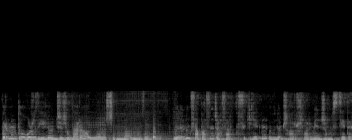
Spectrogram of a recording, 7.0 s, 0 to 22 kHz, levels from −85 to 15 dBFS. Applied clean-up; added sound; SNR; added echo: neural separator model SepFormer DNS4.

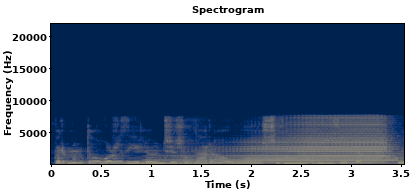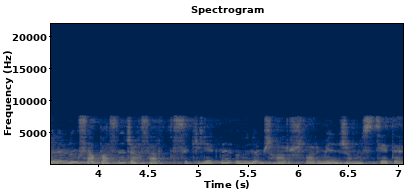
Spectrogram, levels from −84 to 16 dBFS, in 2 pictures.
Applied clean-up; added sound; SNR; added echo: none; Brass instrument; -1 dB; reverberation time 2.2 s.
